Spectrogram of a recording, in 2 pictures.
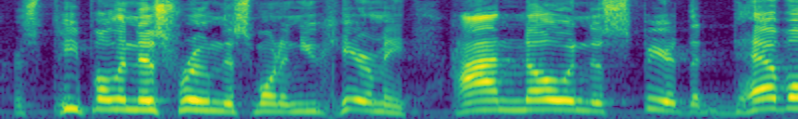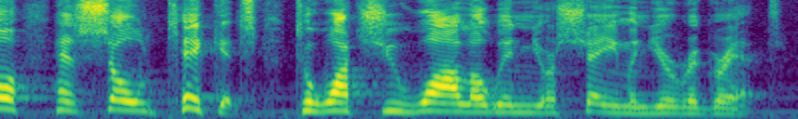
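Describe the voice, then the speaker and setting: A preacher man, delivering a folksy sermon that swings from hushed talk to shouting. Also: sits high. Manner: fervent, swings from hushed to shouting, drawn-out emphasis; folksy, frequent "uh" fillers.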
